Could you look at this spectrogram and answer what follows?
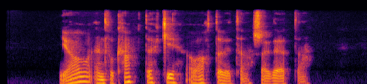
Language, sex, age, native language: Icelandic, male, 30-39, Icelandic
